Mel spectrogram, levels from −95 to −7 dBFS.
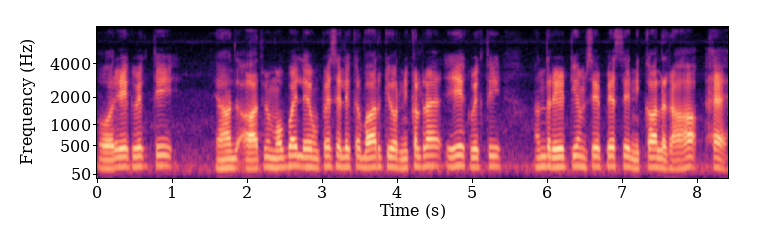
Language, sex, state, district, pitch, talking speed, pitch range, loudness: Hindi, male, Rajasthan, Bikaner, 150 Hz, 185 wpm, 140-155 Hz, -17 LUFS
